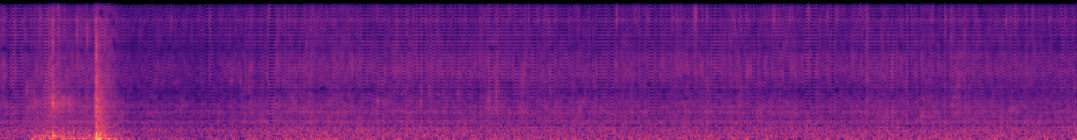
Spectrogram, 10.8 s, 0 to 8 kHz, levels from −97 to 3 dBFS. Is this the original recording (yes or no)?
no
